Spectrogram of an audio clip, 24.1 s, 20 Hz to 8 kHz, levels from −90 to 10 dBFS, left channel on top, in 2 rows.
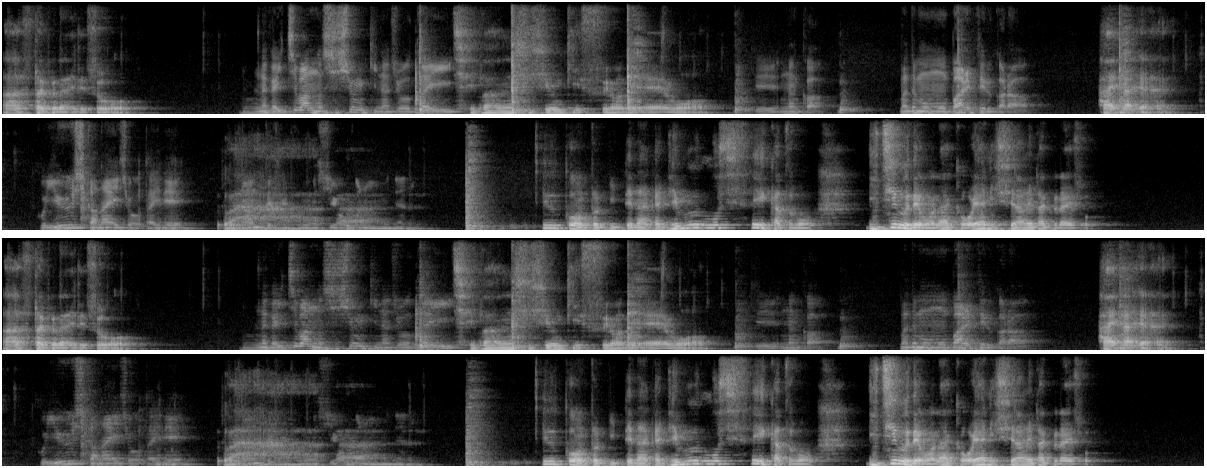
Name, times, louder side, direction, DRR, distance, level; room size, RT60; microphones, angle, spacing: voice 1, 0.0-1.3 4.5-7.0 11.0-11.7 14.2-16.1 17.4-22.9, right 1 dB, 10° right, 0.3 m, -21 dB
voice 2, 2.4-4.6 7.5-8.2 9.0-10.3 12.4-13.9 14.4-16.3, left 4 dB, 45° left, 0.6 m, -33 dB
sound 1, 4.1-4.5 5.1-5.4 6.2-6.5 7.3-7.5 8.3-8.6 9.5-9.8 11.2-11.6 12.8-12.9 13.4-13.5 14.3-14.5 15.5-15.7 16.7-17.9, left 3 dB, 75° left, 0.8 m, -32 dB
7.7 x 6.2 x 3.4 m
head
